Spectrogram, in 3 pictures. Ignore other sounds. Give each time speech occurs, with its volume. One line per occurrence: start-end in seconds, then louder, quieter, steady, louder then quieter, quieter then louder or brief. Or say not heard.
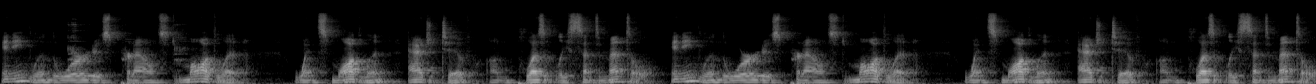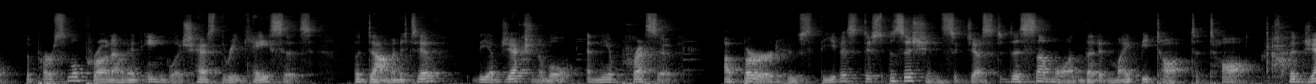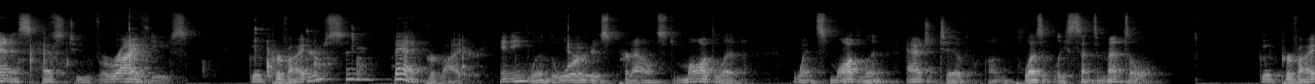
0.0-28.2 steady
28.8-39.4 steady.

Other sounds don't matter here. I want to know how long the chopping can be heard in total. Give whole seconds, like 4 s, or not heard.
7 s.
